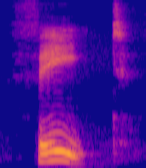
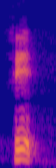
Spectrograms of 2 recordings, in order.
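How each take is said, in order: First: The vowel is long and drawn out. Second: The vowel is short and clipped. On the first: The speaker calls it right. "The correct pronunciation, ... Lengthen that E sound" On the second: The speaker calls it wrong. "I'll say it incorrectly"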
